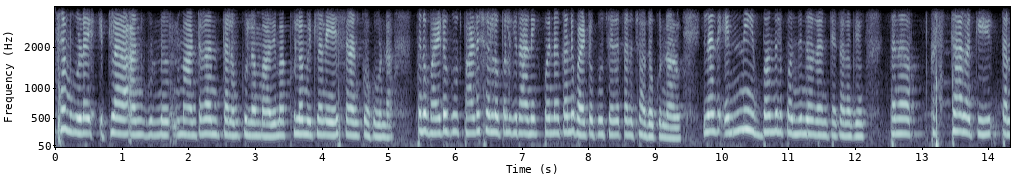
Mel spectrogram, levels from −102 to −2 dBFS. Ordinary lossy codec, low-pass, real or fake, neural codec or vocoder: Opus, 64 kbps; 3.6 kHz; fake; vocoder, 44.1 kHz, 128 mel bands, Pupu-Vocoder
